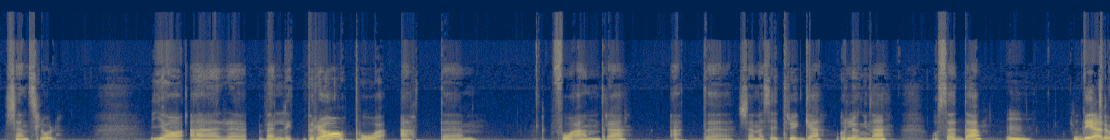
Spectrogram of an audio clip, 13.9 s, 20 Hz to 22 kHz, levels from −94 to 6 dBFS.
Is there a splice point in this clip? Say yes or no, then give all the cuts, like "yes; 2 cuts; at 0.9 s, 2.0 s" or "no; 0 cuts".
yes; 1 cut; at 3.0 s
